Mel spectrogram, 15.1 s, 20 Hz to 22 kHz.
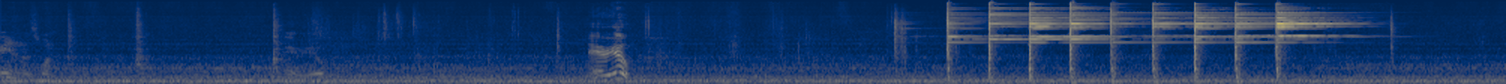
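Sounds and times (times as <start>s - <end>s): hammer striking steel on anvil: 8.9s - 14.0s.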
